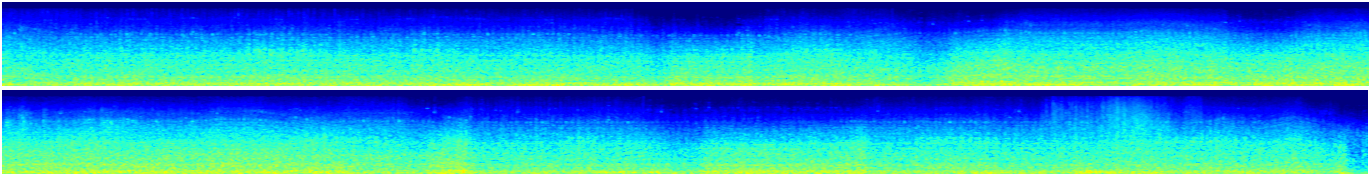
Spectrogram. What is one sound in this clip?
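A heavy tank engine rumbles steadily as the tank drives.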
